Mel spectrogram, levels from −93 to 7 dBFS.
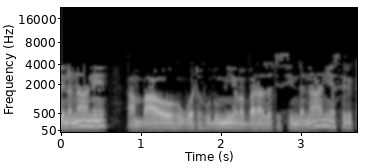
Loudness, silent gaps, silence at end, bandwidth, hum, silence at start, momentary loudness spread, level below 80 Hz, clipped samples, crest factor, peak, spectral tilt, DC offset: -26 LUFS; none; 0 s; 5.8 kHz; none; 0 s; 9 LU; -60 dBFS; under 0.1%; 18 dB; -8 dBFS; -5.5 dB/octave; under 0.1%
